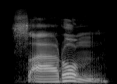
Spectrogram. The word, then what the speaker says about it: 샬롬: 단어 평강이라고 한번 따라가겠습니다 샬롬이 좀 히브리어 발음으로 좀 비슷하게 하면요 한번 따라가겠습니다 사롬 근데 여기 어 형제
